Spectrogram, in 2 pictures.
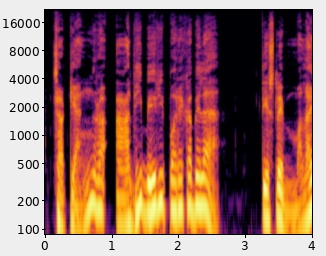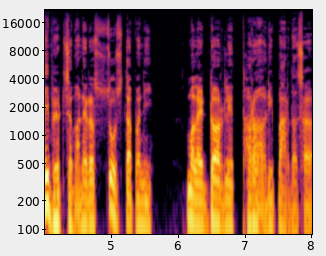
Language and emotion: Nepali, fearful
